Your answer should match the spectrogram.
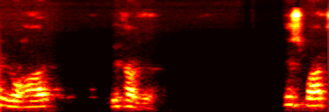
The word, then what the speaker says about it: लोहारा: उन्होंने लिखा था कि LOHARA का हिंदी लोहार की जगह लोहारा पढ़ा जाए, क्योंकि उन्होंने कहा कि इसमें कुछ स्पेलिंग मिस्टेक हो गई है, इसलिए इसको लोहारा पढ़ा जाए।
